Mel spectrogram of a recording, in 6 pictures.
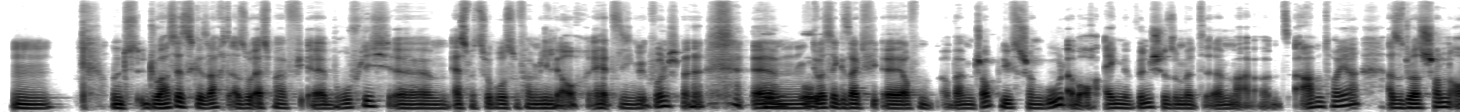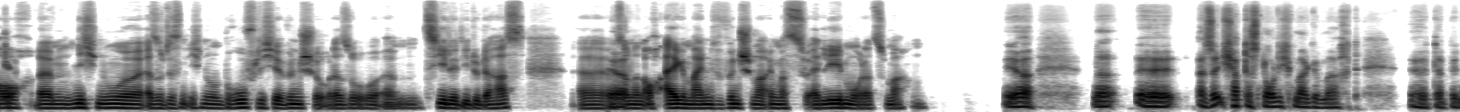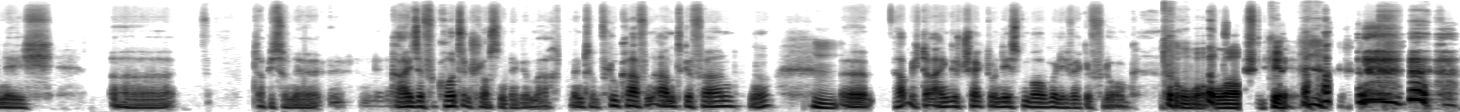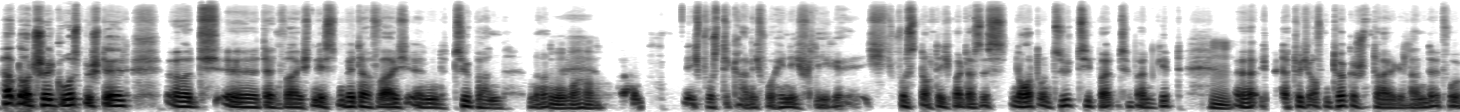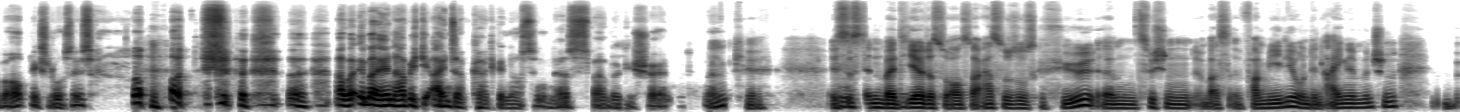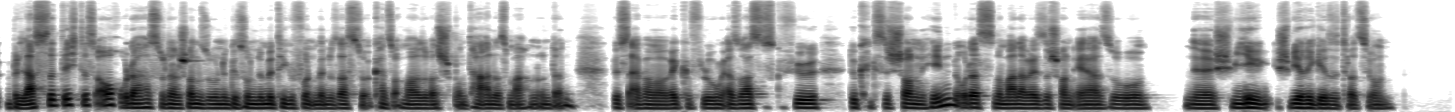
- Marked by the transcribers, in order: unintelligible speech; laugh; laughing while speaking: "Oh"; chuckle; unintelligible speech; chuckle; laugh; other background noise
- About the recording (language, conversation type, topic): German, advice, Wie kann ich mich von Familienerwartungen abgrenzen, ohne meine eigenen Wünsche zu verbergen?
